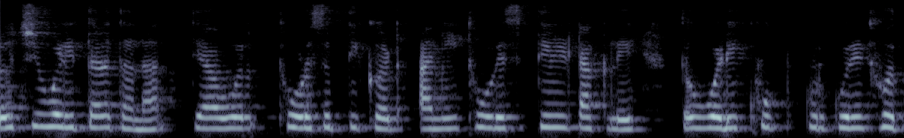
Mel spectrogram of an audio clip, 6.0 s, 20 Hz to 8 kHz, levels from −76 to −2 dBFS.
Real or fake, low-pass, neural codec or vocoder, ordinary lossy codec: fake; 7.2 kHz; codec, 44.1 kHz, 7.8 kbps, DAC; none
